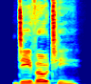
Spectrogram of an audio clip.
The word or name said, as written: devotee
